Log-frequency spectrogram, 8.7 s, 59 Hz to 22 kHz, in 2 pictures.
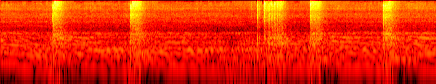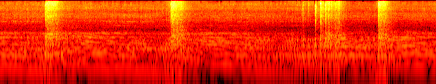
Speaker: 406 cc's, a two-stroke rip, burn, rip your house off the house horsepower with a brand new Kia Air Striker.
